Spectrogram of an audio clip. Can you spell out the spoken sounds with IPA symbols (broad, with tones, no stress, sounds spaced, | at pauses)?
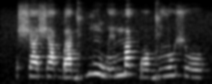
ʃ a˨ ʃ a˨ ɡ͡b a˨ ɡ i˨˦ ɡ ũ˦˨ w e˨˦ m a˦˨ ɡ͡b ɔ˨ ɡ i˧ l u˦ ʃ o˧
